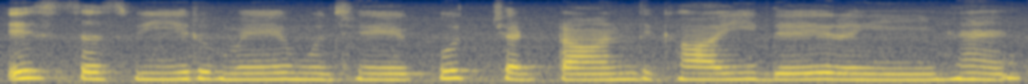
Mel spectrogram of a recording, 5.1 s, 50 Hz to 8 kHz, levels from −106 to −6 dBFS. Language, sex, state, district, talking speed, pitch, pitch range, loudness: Hindi, female, Madhya Pradesh, Katni, 115 wpm, 225 Hz, 215-235 Hz, -17 LUFS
